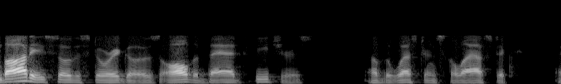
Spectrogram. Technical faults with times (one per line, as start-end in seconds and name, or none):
0.00-5.61 Bluetooth CVSD headset codec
